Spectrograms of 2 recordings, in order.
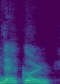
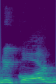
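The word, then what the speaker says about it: record: ये एक नाउन है और इसका प्रोनाउंसिएशन होता है रिकॉर्ड। इसको आप रिकॉर्ड नहीं बोलेंगे, इसको आप बोलते हैं रिकॉर्ड।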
